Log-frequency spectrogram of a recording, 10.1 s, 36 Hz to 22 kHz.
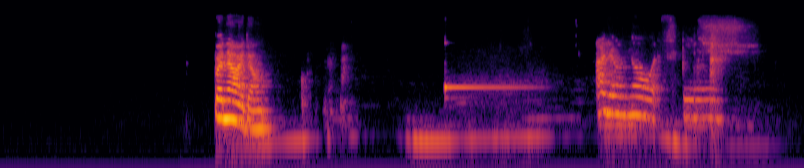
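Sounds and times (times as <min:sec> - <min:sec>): low hum: 0:05.0 - 0:07.2
chime-like tone: 0:05.2 - 0:06.8.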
